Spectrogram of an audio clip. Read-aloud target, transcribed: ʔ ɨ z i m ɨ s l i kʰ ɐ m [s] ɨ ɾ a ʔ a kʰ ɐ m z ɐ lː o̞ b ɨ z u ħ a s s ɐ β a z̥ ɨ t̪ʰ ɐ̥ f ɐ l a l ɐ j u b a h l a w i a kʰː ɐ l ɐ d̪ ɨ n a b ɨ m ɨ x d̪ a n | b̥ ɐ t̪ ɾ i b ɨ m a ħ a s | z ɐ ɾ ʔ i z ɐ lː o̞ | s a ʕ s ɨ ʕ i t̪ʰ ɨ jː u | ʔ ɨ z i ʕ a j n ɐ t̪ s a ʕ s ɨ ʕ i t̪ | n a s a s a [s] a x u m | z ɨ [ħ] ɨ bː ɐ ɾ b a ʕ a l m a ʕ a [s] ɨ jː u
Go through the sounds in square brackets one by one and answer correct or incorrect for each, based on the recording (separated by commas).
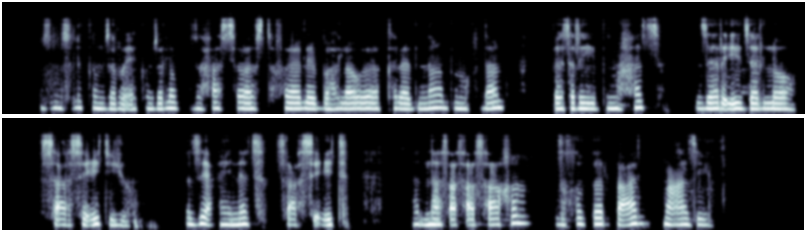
incorrect, correct, incorrect, incorrect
